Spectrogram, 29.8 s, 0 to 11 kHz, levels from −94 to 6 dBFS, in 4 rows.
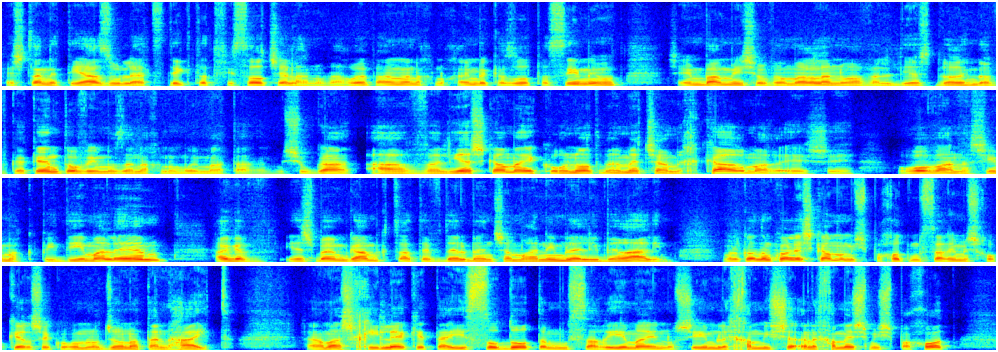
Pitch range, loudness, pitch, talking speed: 95-110 Hz, -17 LUFS, 100 Hz, 145 wpm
